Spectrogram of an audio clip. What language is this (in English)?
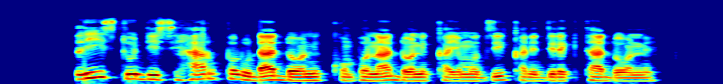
Esperanto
